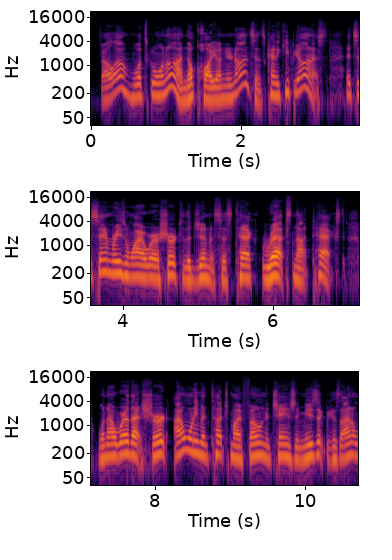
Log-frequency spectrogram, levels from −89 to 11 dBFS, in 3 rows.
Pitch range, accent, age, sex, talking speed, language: 145-175 Hz, American, 30-49, male, 280 wpm, English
